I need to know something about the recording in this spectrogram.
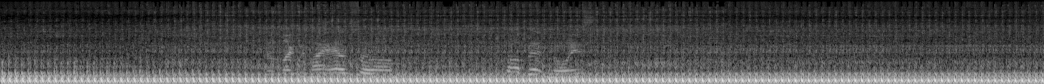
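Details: Kawasaki Vulcan 500 at its first start after carburetors were cleaned and rebuilt, choke pulled: a steady, fast, even tapping about three a second over the idle, suggesting top-end noise; cause not confirmed.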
